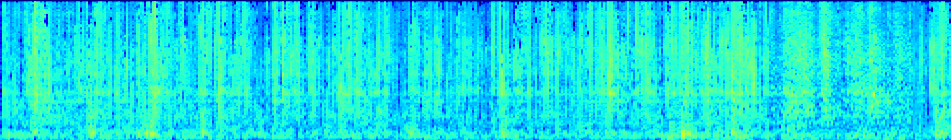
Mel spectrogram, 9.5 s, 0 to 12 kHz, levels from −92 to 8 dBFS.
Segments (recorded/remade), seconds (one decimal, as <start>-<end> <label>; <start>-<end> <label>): 0.0-7.7 remade; 7.7-9.1 recorded; 9.1-9.5 remade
